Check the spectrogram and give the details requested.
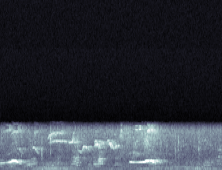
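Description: A common myna gives two loud, arched notes about two and a half seconds apart, with softer chattering notes between them and a low background murmur.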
